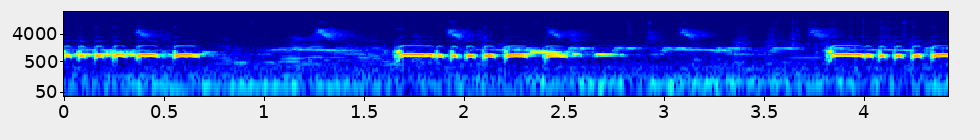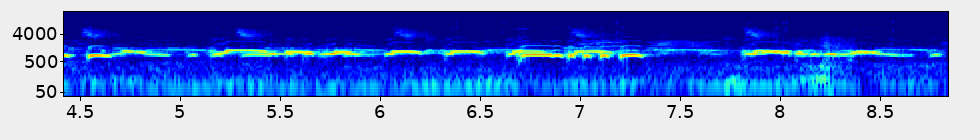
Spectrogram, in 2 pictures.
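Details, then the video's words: Loud-voiced zebra dove of the cemani variety giving repeated rolling, stuttering coo phrases with brief breaks, while faint high-pitched chirps of other small birds tick in the background. "Perkutut Cemani Gacor Suara BESAR"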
